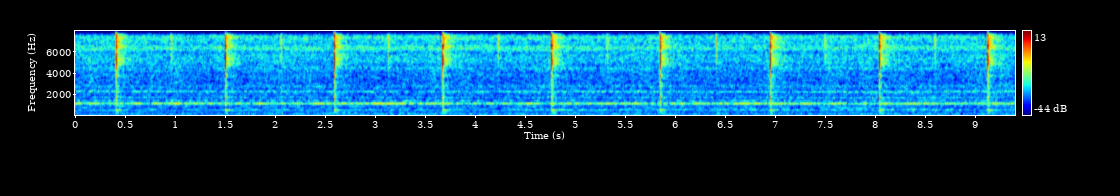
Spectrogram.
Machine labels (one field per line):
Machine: valve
